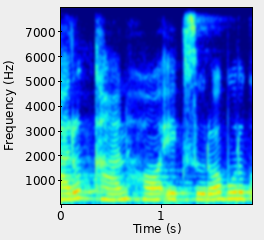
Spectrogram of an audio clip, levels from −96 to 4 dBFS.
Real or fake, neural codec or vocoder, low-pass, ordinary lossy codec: real; none; none; none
